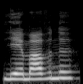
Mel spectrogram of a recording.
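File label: "лемавны", Komi, female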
